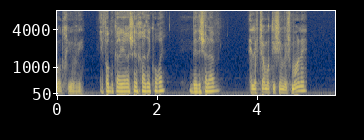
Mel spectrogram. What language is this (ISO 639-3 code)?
heb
